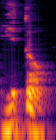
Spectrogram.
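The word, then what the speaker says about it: ひと: প্রথম যে কাঞ্জি এটাকে হলো হিতো, হিতোর কাঞ্জি।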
